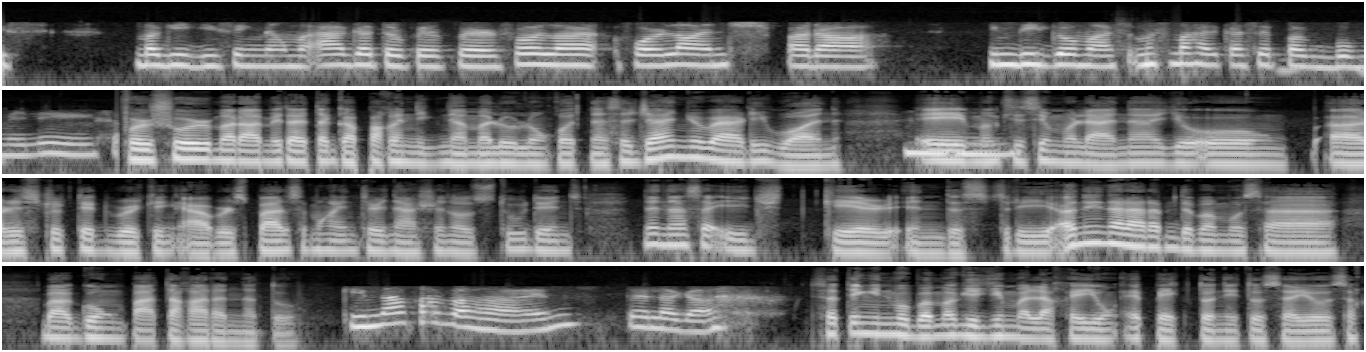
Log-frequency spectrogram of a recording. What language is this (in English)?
Filipino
